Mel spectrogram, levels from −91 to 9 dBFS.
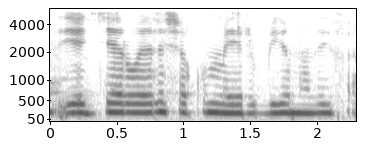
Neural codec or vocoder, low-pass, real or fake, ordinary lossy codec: none; 5.4 kHz; real; none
